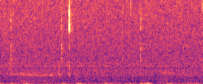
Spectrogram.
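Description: Faint clicks and ticks of a stylus writing on a digital pen tablet, heard against near silence.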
